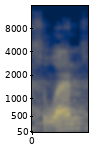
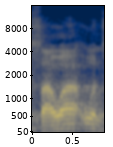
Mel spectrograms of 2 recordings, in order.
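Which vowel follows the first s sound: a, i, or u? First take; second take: u; a. First: The first vowel after s is u. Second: The first vowel after s is a. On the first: "dengan didomahkan" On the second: "dengan memfathahkan sin"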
